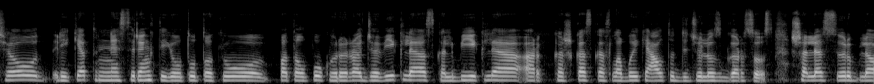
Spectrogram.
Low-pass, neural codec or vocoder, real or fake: 14.4 kHz; none; real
